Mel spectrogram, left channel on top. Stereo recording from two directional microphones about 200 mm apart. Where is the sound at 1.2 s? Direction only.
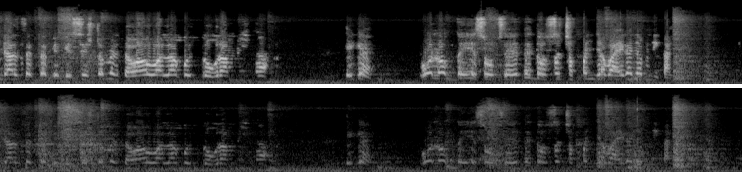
45° left (ahead or behind).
